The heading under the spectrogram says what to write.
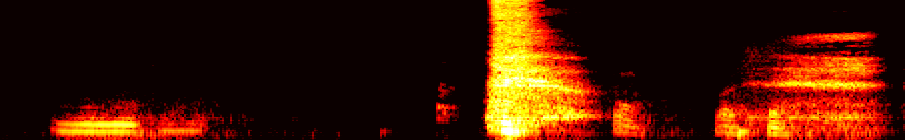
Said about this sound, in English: bless you. Bless you.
